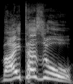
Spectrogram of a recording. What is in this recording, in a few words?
cheers, de; Medic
